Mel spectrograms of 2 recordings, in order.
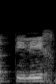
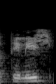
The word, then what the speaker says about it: Tillich: کے تلفظ کیے گئے، فارسی میں مثلا تلیخ بھی لکھا گیا ہے اور تلیش بھی لکھا گیا ہے، حقیقت اس کے سپیلنگ جو ہے TILLICH ہے، پول PAUL، پول تلیچ، یعنی ہم میرے خیال میں انگلش میں تلفظ تلیچ کریں گے اس کو، اور انہوں نے اپنا کسی نے تلیش کیا ہے، کسی نے تلیخ کیا ہے، بہرحال پول تلیچ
